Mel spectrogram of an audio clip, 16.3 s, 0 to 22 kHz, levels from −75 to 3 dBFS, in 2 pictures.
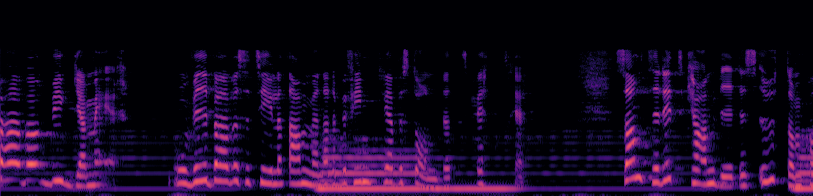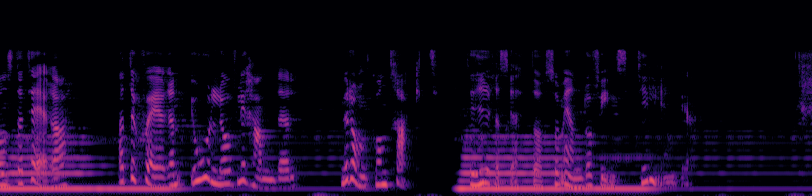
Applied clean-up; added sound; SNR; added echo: classical method log-MMSE.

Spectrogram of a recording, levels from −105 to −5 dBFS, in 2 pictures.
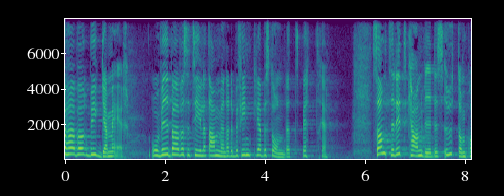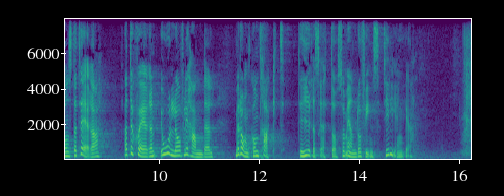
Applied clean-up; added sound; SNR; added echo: none; none; none; none.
